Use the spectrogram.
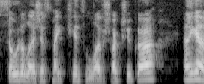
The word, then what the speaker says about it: shakshuka: Complete side note, but okay, I'm probably gonna pronounce it wrong. But shashuka, Oh, shakshuka. shakshuka.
